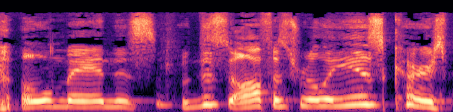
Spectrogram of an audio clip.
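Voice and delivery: high, hammed-up weepy boss voice; mock crying Michael. Boss lamenting the dead cat, mock weepy and high. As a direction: whine it as if about to cry. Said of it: "starts cry".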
